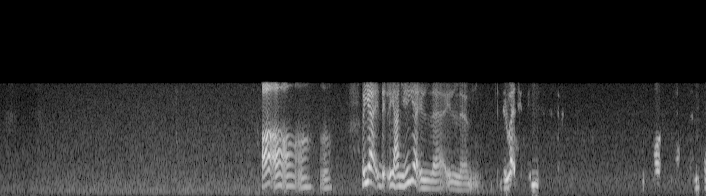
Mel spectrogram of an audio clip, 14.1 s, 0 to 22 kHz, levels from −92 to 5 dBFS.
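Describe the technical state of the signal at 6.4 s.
At 6.4 s the speech is intact, with no dropout, glitch or distortion, and the narrow telephone-style band with nothing above 4 kHz fits a G.711 mu-law call path working as designed.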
